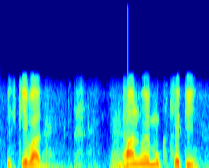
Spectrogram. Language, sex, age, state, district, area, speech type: Hindi, male, 60+, Uttar Pradesh, Mau, urban, conversation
